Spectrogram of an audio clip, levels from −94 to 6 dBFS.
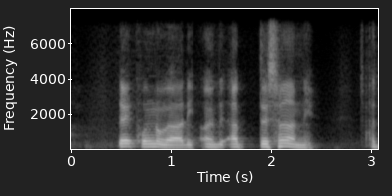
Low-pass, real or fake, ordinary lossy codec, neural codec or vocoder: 7.2 kHz; fake; none; codec, 16 kHz, 0.5 kbps, FunCodec, trained on Chinese and English, 25 frames a second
